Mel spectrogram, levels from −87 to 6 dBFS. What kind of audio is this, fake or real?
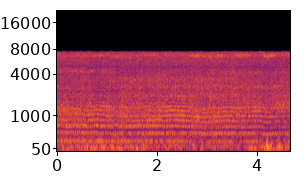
fake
